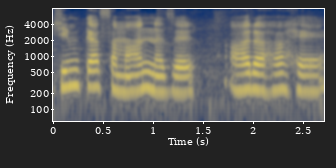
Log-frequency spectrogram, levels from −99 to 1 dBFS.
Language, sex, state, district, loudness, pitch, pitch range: Hindi, female, Himachal Pradesh, Shimla, -18 LUFS, 235 Hz, 215-250 Hz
